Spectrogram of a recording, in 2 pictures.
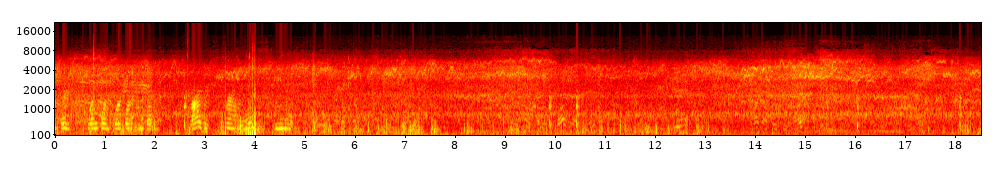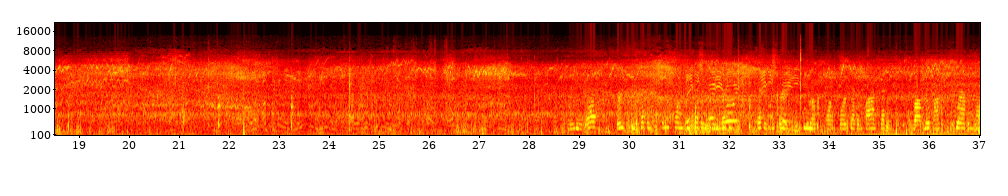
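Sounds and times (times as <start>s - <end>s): electric motors whining: 0.0s - 37.0s.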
